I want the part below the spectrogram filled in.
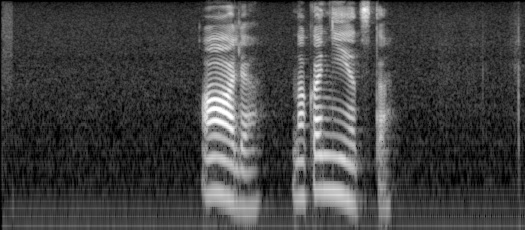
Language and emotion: Russian, positive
